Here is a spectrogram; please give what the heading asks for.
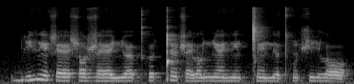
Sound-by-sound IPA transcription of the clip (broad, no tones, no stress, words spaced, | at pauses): bivʲɛ̃ɬɛːɬɔ ʐɛːɲœː kʰɵǃɛ̃ʂɛlɔ ɲɛ̃vʲɛ̃ ǀẽmʲɔtʰũ ʃi lɔ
